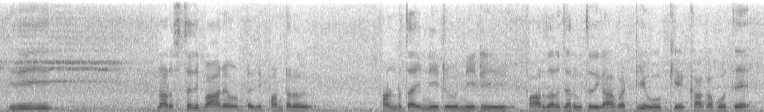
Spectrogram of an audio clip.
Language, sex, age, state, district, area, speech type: Telugu, male, 18-30, Telangana, Nirmal, rural, spontaneous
